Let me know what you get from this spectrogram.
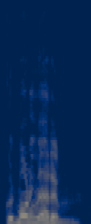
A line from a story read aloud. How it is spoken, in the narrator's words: said Holmes cheerfully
